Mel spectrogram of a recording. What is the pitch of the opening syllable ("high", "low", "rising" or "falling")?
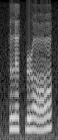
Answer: low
